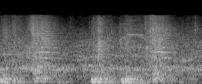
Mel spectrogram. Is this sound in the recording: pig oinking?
no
